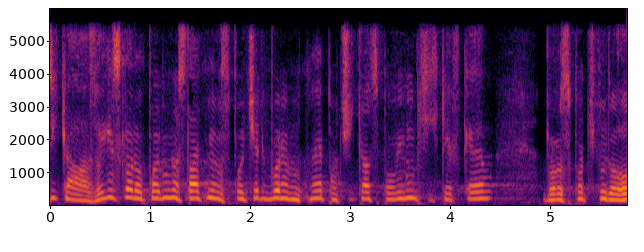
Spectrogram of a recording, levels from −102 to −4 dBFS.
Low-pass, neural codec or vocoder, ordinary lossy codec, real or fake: 5.4 kHz; codec, 32 kHz, 1.9 kbps, SNAC; AAC, 48 kbps; fake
